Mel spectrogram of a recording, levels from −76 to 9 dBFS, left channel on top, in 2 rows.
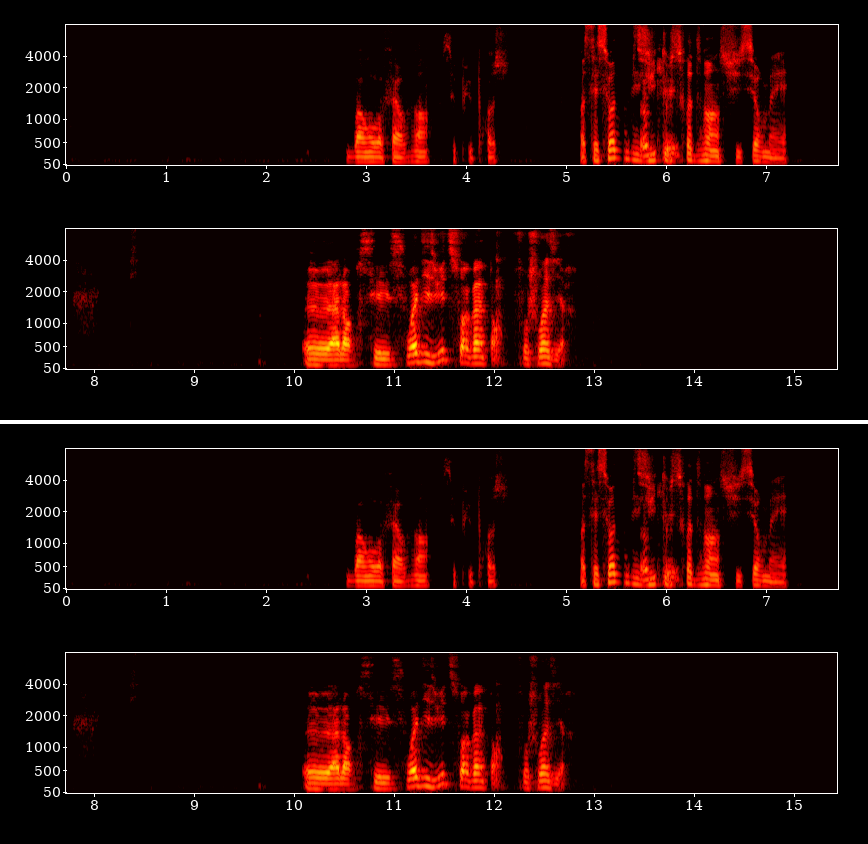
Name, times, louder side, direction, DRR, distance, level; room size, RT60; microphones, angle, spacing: voice 1, 2.8-3.9 4.2-4.4 5.1-7.2 7.8-7.9, left 1 dB, 15° left, 1.1 m, -33 dB
voice 2, 5.7-6.1 10.1-12.8, left 4 dB, 50° left, 1.1 m, -27 dB
head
